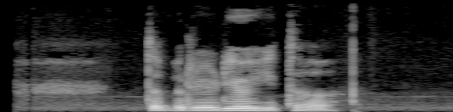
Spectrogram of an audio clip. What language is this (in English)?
Urdu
